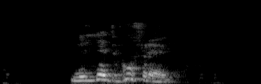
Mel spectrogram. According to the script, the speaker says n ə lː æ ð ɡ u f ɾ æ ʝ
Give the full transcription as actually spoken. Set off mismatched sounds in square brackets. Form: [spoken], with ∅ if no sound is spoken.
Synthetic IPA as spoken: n ə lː æ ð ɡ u f ɾ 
